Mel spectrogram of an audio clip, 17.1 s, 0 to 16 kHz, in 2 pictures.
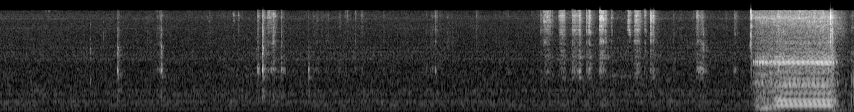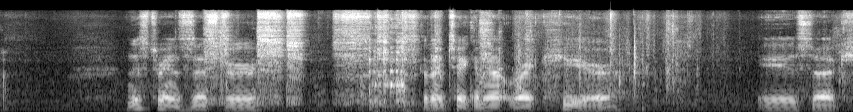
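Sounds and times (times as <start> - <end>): low steady hum: 0.0 - 17.0
small tools clicking and scraping: 5.4 - 7.5.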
